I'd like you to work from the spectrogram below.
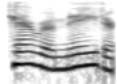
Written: terra mater

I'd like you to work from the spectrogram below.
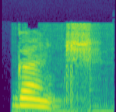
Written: gunch

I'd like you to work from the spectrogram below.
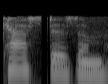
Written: casteism

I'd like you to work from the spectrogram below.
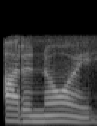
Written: Adonai

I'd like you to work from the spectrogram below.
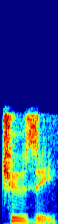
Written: choosey

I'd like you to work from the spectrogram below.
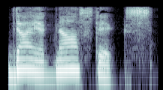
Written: diagnostics

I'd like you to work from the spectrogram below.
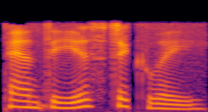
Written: pantheistically

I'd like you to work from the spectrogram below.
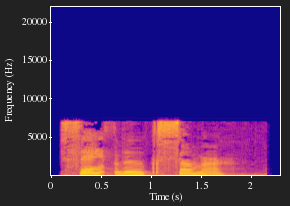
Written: St Lukes summer

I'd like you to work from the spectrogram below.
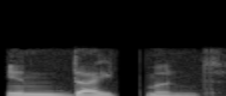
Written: indictment

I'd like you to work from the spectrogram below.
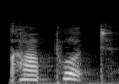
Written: caput

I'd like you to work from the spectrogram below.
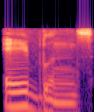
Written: aiblins

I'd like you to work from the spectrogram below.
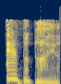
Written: apopyle

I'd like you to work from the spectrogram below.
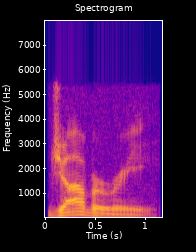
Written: jobbery

